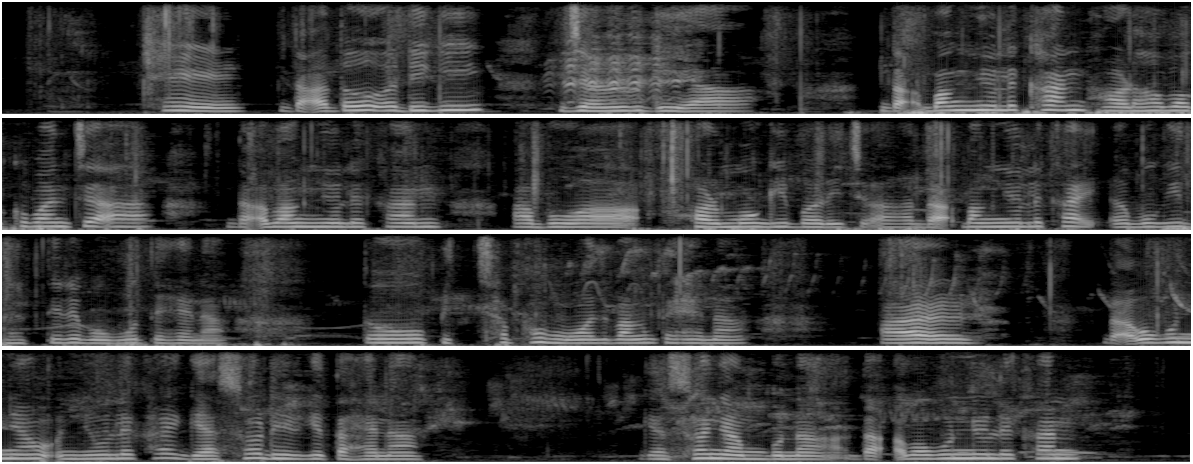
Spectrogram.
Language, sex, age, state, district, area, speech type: Santali, female, 18-30, West Bengal, Malda, rural, spontaneous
